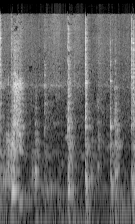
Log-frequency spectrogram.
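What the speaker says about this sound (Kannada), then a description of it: "ಈಗ ಇದು ಗೋಲ್ಡನ್ ಬ್ರೌನ್ ಬರೋವರೆಗೂ ಹುರ್ಕೊಳ್ಳೋಣ. ಅದು ಚೆನ್ನಾಗಿ ಮಿಕ್ಸ್ ಆಗಬೇಕು ಶುಂಠಿ ಬೆಳ್ಳುಳ್ಳಿ" Ginger and garlic fry in a pan for noodles. A low sizzle runs throughout, broken by several sharp, close stirring scrapes at irregular intervals, with no speech.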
